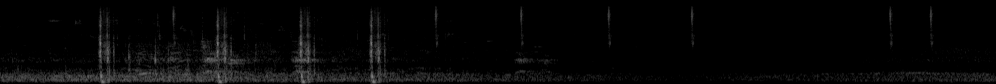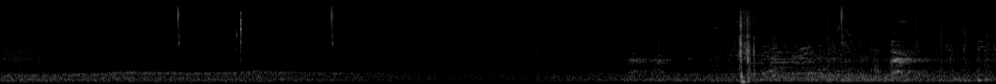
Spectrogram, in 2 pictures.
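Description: Sharp interface clicks sound now and then.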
